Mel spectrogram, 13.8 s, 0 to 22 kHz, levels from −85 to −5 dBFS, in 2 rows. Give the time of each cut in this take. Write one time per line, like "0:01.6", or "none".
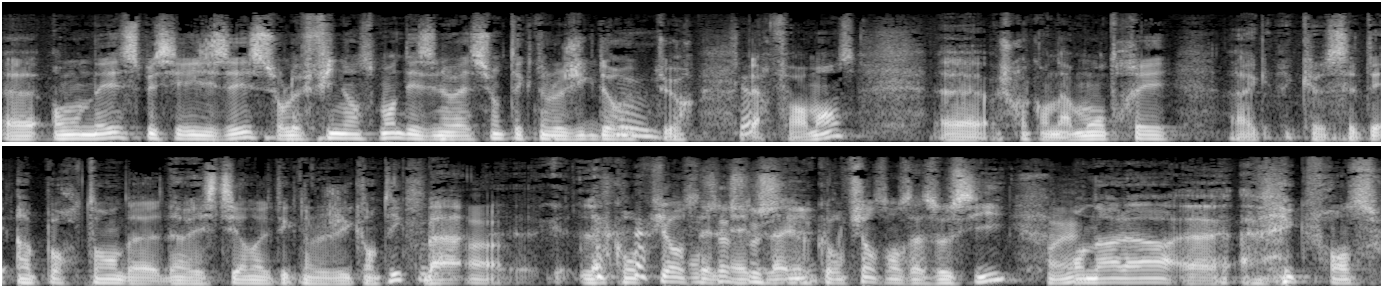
0:03.7
0:08.9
